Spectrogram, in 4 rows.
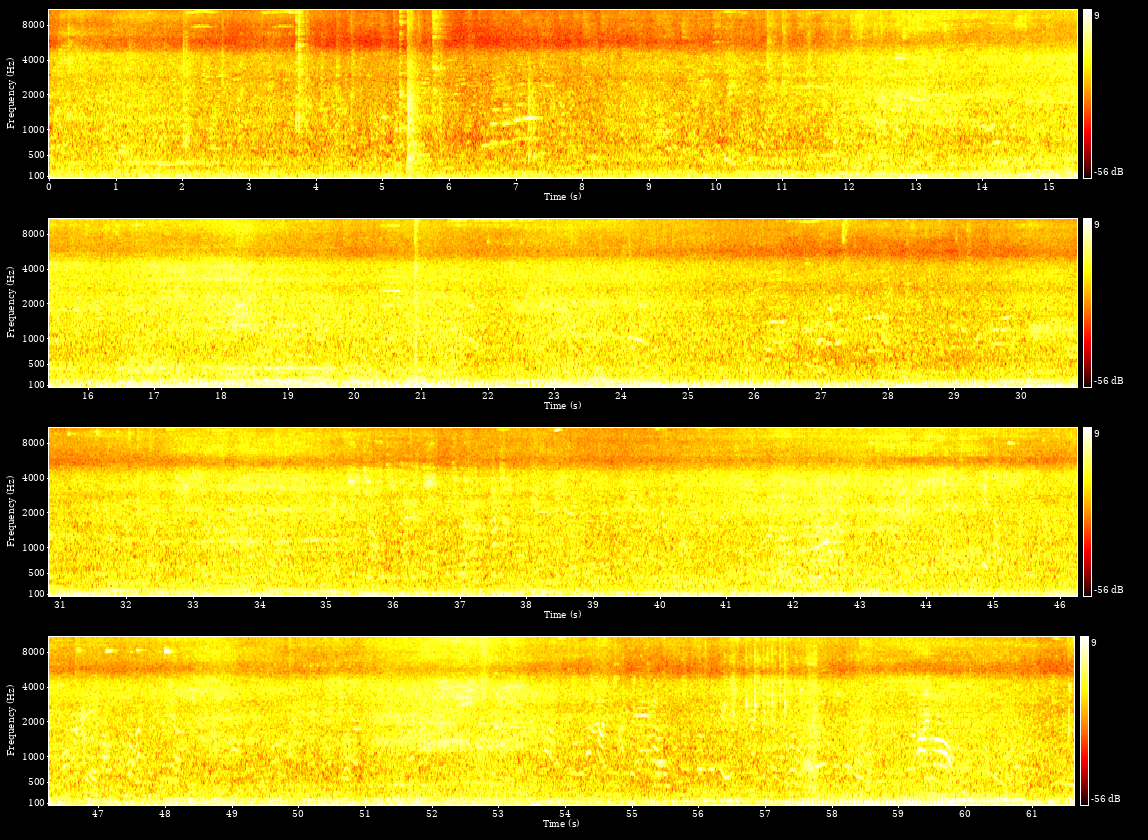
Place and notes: {"title": "Wenchang St., East Dist., Chiayi City - walking in the Street", "date": "2017-04-18 09:57:00", "description": "Walk through the traditional market, Traffic sound", "latitude": "23.48", "longitude": "120.46", "altitude": "44", "timezone": "Asia/Taipei"}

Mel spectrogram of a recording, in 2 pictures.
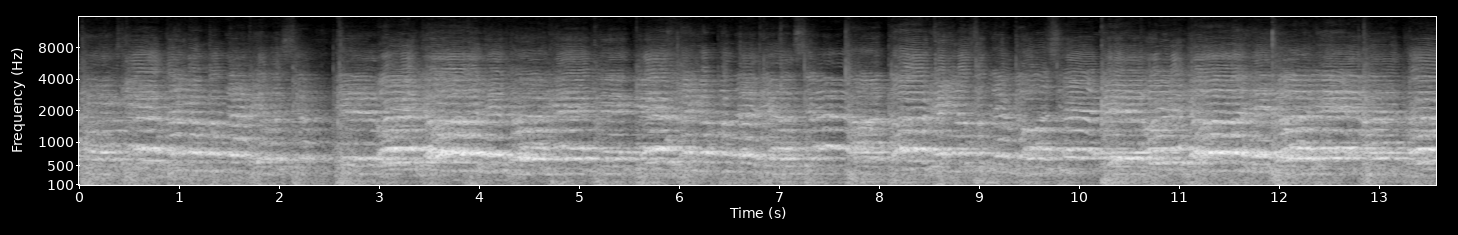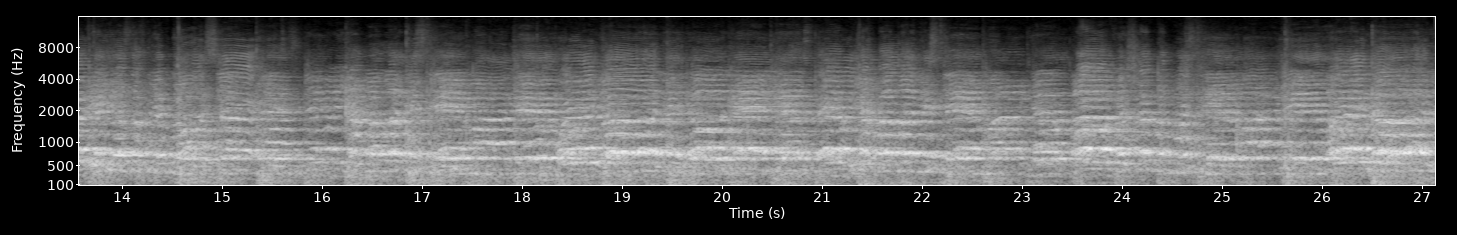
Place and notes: {"title": "Moscow conservatoire, Rakhmaninov Hall - Folklore season-ticket concert(rehearsal)", "date": "2010-01-16 18:15:00", "latitude": "55.76", "longitude": "37.61", "altitude": "147", "timezone": "Europe/Moscow"}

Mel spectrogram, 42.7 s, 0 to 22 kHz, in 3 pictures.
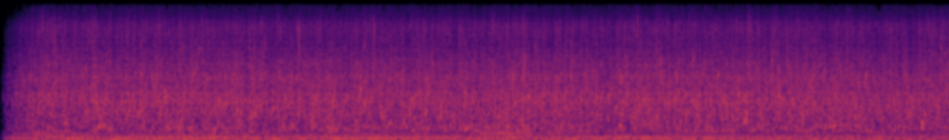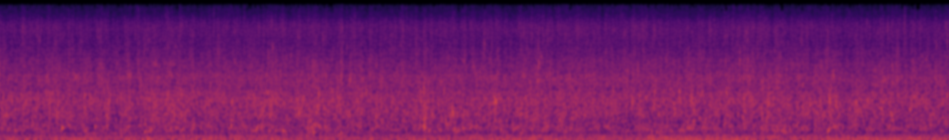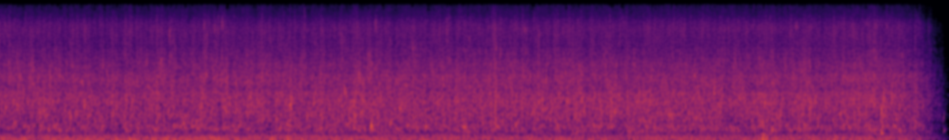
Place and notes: {"title": "Ilam, Christchurch, New Zealand - Campus stream", "date": "2013-05-02 18:10:00", "description": "Small stream in University of Canterbury's Ilam Campus. Stream sound plus some carpark and street background sounds. Recorded with Zoom H4n.", "latitude": "-43.52", "longitude": "172.58", "altitude": "21", "timezone": "Pacific/Auckland"}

